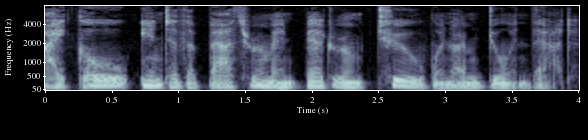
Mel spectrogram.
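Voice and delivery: low, secretive, confiding, conspiratorial tone. Devin, after clearing his throat, answers someone about being restrained, in a conspiratorial tone. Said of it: "says in a conspiratorial tone".

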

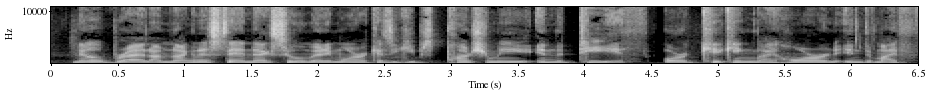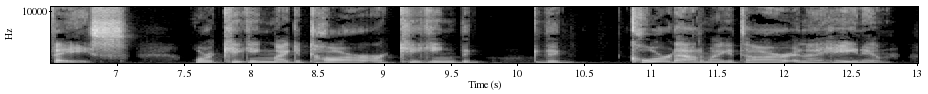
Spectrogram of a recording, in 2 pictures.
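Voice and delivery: usual speaking voice

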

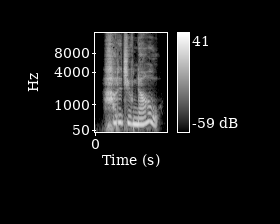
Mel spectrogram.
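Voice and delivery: hushed whispering. She speaks to Ira as he grabs her suitcase in the hallway, whispering. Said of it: "She whispered".

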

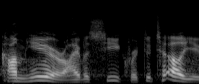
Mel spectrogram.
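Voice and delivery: lurching, mechanical robotic monster voice. Playing a chasing game around the house, luring the others, robotic Frankenstein voice. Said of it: "I would robotically, or almost like Frankenstein".

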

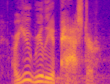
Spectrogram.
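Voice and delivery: sharp, cutting, challenging tone. Retelling how the woman after the show questioned him: imitating a sharp question. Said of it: "this woman says to me very sharply".

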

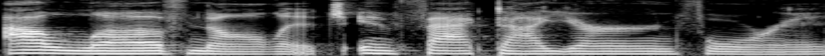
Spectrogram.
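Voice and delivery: put-on thick Southern accent, low and slow. Quoting a favorite line from a show, as Charlene, in her thick Southern accent. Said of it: "in her thick Southern accent".

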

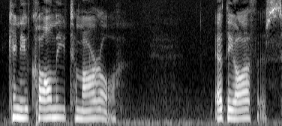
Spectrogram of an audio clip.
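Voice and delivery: ordinary talk

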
